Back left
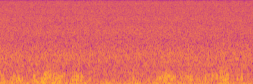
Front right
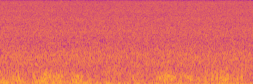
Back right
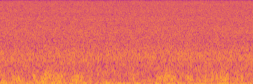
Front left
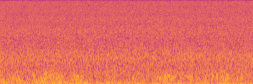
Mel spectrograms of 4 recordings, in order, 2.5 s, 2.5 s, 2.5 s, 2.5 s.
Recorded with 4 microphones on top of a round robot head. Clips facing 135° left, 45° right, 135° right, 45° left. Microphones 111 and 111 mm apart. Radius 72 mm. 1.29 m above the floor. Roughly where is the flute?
No flute in this recording.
